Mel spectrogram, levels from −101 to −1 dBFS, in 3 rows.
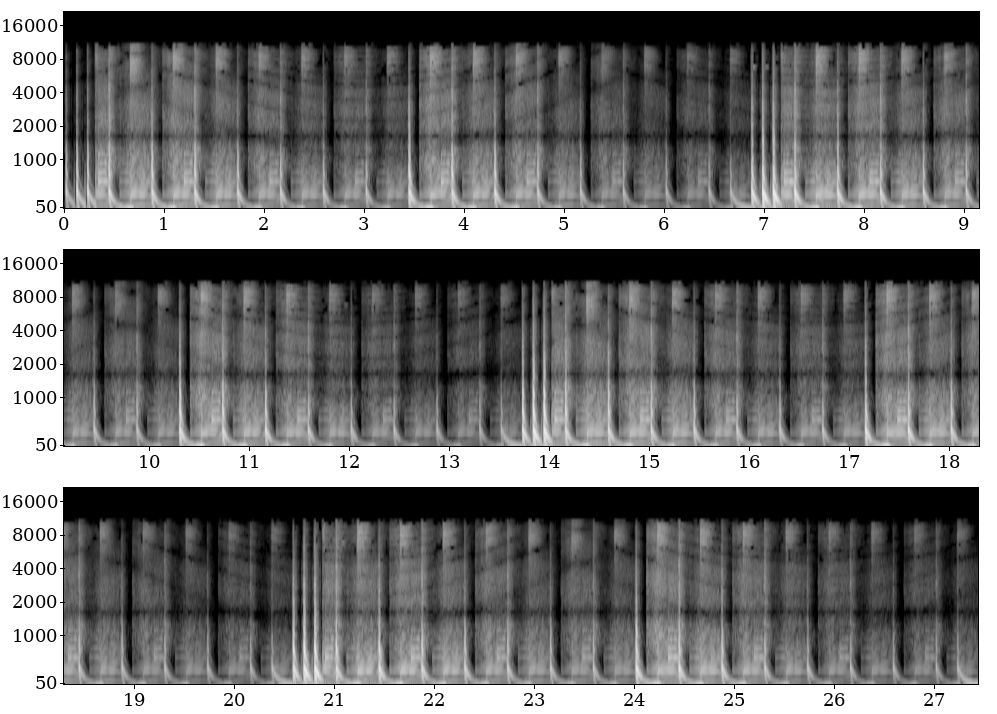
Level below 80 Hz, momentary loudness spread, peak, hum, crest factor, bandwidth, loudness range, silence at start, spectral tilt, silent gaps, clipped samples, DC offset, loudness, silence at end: -36 dBFS; 21 LU; 0 dBFS; none; 24 dB; 11.5 kHz; 5 LU; 0 s; -5 dB/octave; none; under 0.1%; under 0.1%; -25 LUFS; 0 s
